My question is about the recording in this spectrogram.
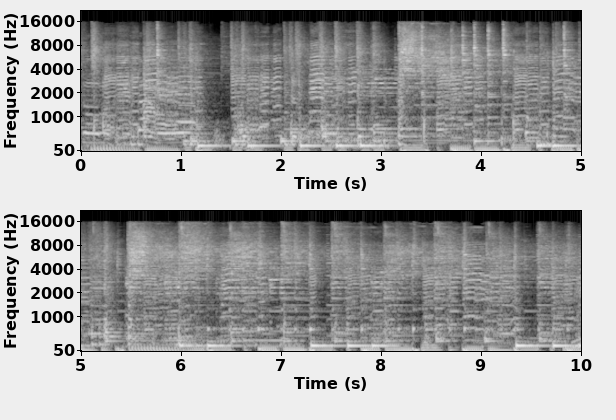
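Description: Live cumbia band playing an instrumental stretch with a steady dance beat.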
